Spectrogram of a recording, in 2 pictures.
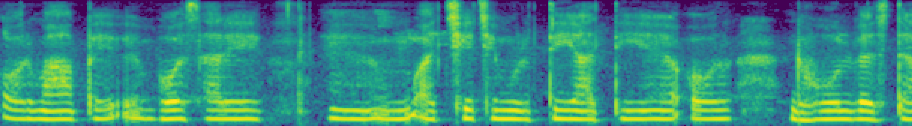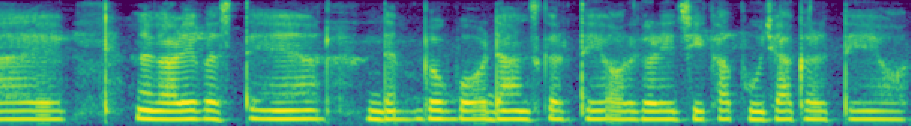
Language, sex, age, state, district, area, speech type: Hindi, female, 18-30, Uttar Pradesh, Ghazipur, urban, spontaneous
